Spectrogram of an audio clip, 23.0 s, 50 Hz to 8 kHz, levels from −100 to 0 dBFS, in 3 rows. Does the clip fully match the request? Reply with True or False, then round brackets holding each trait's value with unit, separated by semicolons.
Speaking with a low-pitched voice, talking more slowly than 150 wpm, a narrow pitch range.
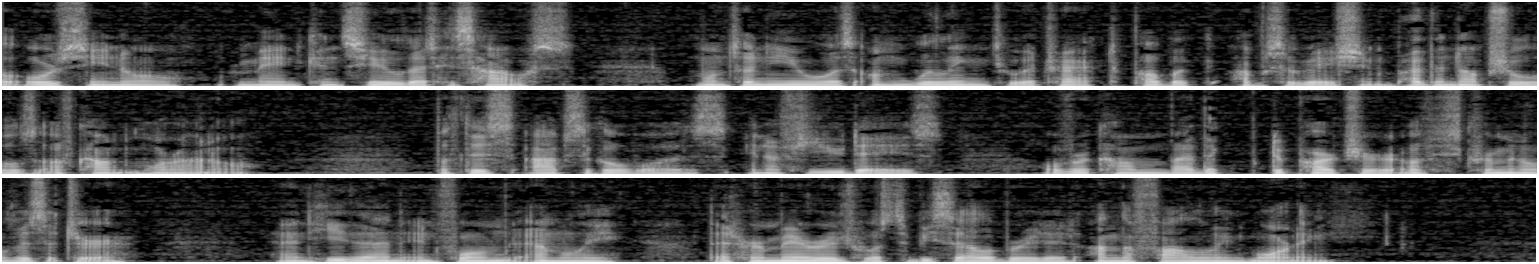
True (105 Hz; 135 wpm; 1.4 semitones)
